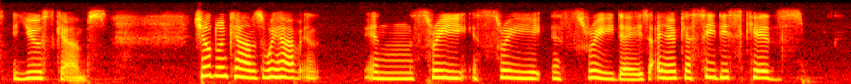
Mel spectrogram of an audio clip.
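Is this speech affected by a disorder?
Yes: stuttering; stutter with silent blocks, freezes, body movements and tics, major stuttering on oral presentations; stutters a lot in this recording, recording stress increases stutter; slow, clear, articulated speech, mostly fluent in English and Swedish, more stuttering in Dutch, German, French; here repeated words, prolonged sounds.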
